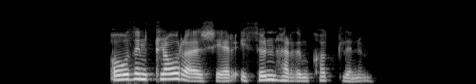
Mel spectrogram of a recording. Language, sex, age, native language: Icelandic, female, 20-29, Icelandic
